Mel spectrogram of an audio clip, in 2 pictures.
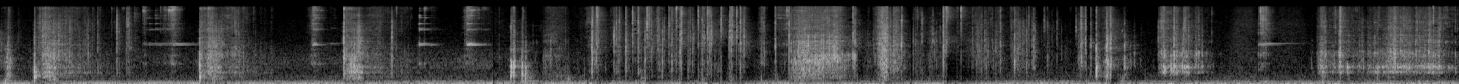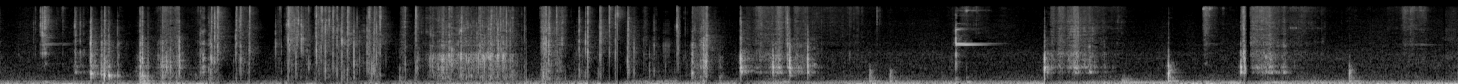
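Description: Dry hamster snacks (dried fruit and vegetable chips, a dried herb and flower mix) rustling as they are scooped out of plastic storage containers and poured into a glass jug. Plastic lids click and the scoop clinks against glass and plastic.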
